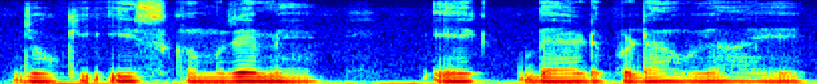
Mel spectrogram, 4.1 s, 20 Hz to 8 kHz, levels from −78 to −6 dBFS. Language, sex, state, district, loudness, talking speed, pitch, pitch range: Hindi, male, Uttar Pradesh, Saharanpur, -17 LUFS, 145 wpm, 135 Hz, 135-140 Hz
